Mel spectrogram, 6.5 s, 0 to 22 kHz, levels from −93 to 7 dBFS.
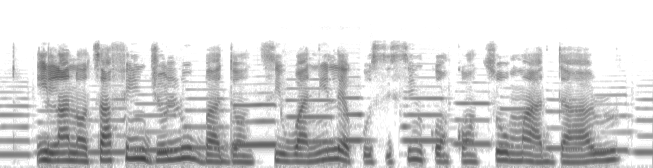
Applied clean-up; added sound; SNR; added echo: none; Wind instrument, woodwind instrument; 11 dB; none.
